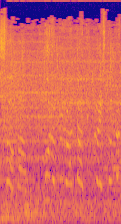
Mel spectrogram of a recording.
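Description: Several voices crying out at once, overlapping, over a steady low rumble.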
